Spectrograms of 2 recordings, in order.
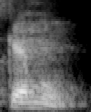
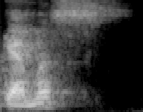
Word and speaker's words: Camus: up we we write spell his name as C A M U S but we pronounce as Kamu. It took me quite some time to discover it was Kamu and not Cas. Okay.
